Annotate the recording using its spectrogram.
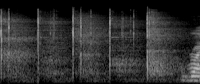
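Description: Clogging taps striking a hardwood floor in a quick, uneven run of sharp clicks as a dancer does rock steps and a triple step.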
